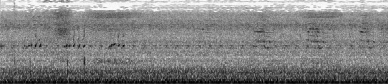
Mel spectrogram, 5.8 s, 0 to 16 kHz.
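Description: Steady low rumble of the 1997 Mercedes S500 coupe's 5.0-litre V8 idling, with a few faint high chirps over it.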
